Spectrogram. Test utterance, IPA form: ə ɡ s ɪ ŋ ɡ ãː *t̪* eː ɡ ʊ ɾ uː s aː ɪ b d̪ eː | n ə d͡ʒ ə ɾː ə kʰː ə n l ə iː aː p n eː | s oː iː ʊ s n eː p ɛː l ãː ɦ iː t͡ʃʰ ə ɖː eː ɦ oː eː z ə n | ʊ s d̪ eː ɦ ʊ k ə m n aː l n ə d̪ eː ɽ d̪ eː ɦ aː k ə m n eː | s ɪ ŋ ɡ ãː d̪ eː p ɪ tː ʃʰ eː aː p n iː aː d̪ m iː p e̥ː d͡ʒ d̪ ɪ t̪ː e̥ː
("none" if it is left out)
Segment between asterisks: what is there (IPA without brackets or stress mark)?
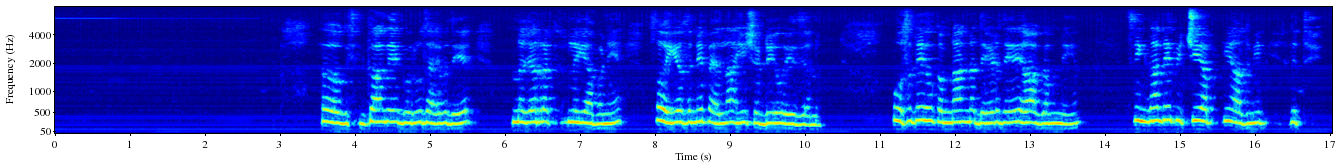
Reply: d̪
